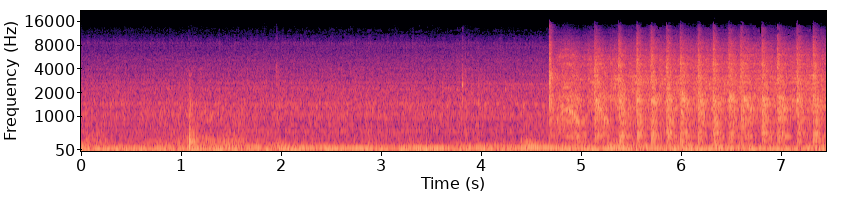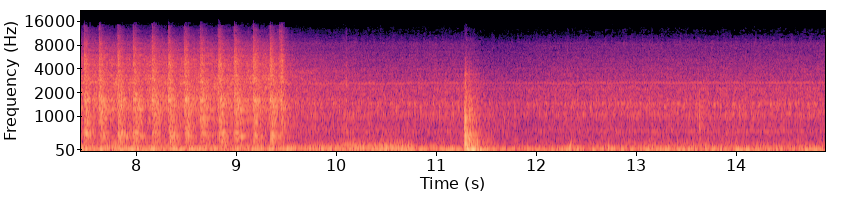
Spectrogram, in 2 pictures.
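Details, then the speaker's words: 2011 GMC Sierra 1500, 110,000 miles, with a junkyard replacement engine first started with the alternator not hooked up: about five seconds of sluggish starter chugging from the weak battery, then it catches and settles to a quiet idle. "it's gonna run, but you hear how I was cranking it really slow. So if that alternator ain't hooked up, it ain't gonna charge good."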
